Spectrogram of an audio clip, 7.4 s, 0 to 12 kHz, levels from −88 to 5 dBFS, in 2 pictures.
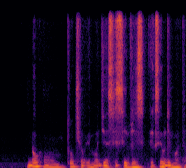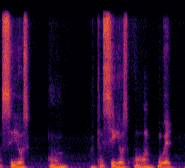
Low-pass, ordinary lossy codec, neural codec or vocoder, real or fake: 10.8 kHz; none; autoencoder, 48 kHz, 32 numbers a frame, DAC-VAE, trained on Japanese speech; fake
